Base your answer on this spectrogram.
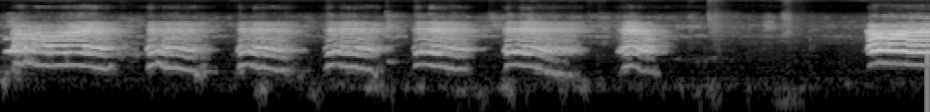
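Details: Newborn under NICU observation after C-section delivery makes short, moaning voiced sounds with nearly every breath out, a sign of respiratory distress: expiratory grunting in newborn.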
